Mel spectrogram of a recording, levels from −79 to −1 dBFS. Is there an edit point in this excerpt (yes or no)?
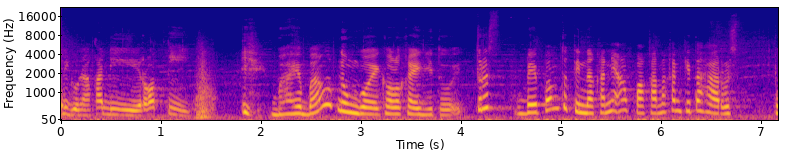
yes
